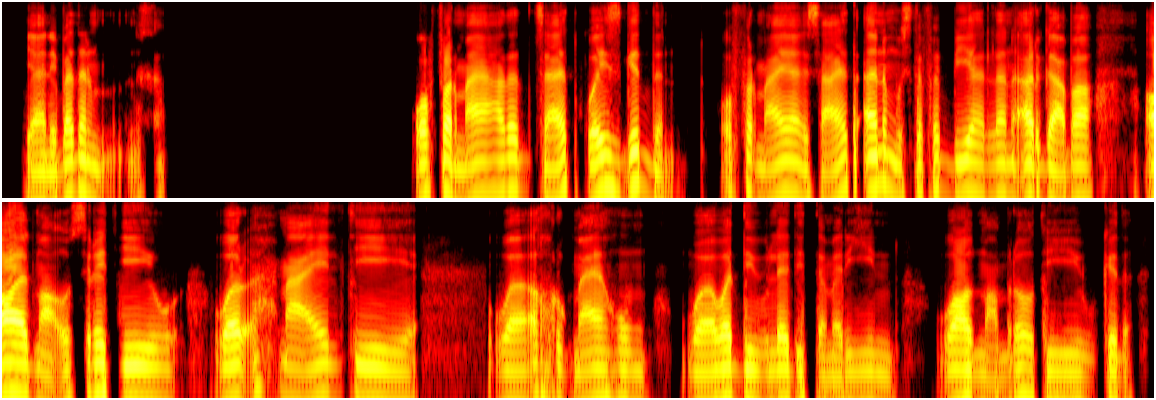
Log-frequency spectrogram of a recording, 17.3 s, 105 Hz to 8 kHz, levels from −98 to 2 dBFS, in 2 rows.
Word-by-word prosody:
يعني 95 0 -1
بدل 120 +3 +2
م 105 - -9
نخ - - -18 1.9
وفّر 115 +1 +4
معايّا 105 +4 +2
عدد 125 +1 0
ساعات 100 +1 0
كويس 125 +2 +2
جدًا، 125 - -1 0.4
وفّر - - -3
معايّا 110 +2 0
ساعات 125 +5 -1
أنا 135 +2 +5
مُستفاد 115 0 -5
بيها 120 0 0
اللي 110 +1 -2
أنا 115 0 0
أرجع 115 - +4
بقى 110 -1 +2 0.4
أقعد 115 -3 +9
مع 95 - -1
أُسرتي 110 0 0
و 105 -1 -8 0.2
واروح 110 +1 +2
مع 105 - -3
عيلتي، 105 -2 -3 0.5
وأخرج 100 +2 -2
معاهم 100 0 -3 0.3
واودّي 100 +2 +2
اولادي 95 0 -2
التمارين، 95 0 -8 0.3
واقعد 100 -2 +4
مع 85 -3 -7
مراتي 95 0 -4
وكده. 85 -2 -7
105 Hz, 125 wpm, -23 LUFS, 95-115 Hz, 1.9 s, أقعد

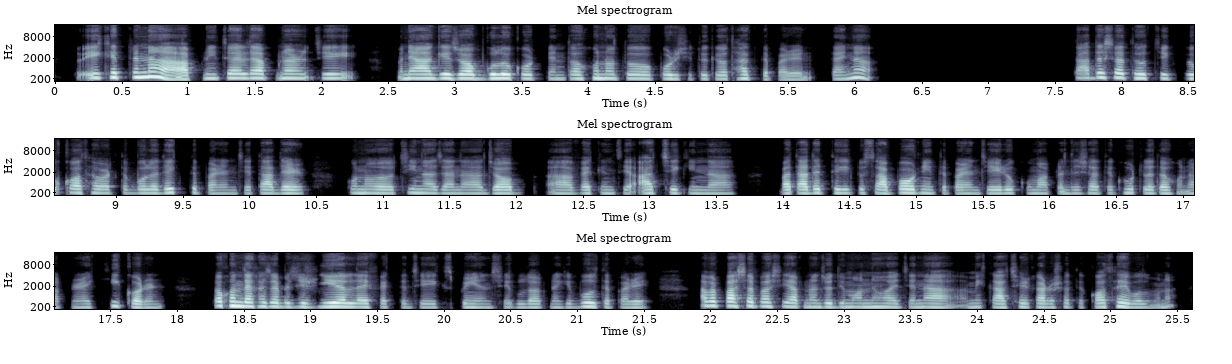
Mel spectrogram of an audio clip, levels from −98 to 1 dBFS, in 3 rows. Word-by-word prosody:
তো - - -18
এক্ষেত্রে 275 +3 +4
না 305 - +11 0.2
আপনি 190 +4 -6
চাইলে 240 0 +4
আপনার 235 0 0 0.2
যে 230 - 0 0.5
মানে 220 +1 +1
আগে 225 +1 +5
জবগুলো 225 +1 +7
করতেন 210 -1 -4
তখনও 220 +1 +1
তো 215 - 0 0.2
পরিচিত 205 -1 -3
কেউ 200 -1 -5
থাকতে 215 -3 -4
পারে, 85 0 -7 0.2
তাই 195 0 -8
না? 260 - +3 1.6
তাদের 270 +2 0
সাথে 250 -1 +3
হচ্ছে 225 0 -1
একটু 215 0 -6
কথাবার্তা 195 -1 -2
বলে 190 0 -1
দেখতে 210 0 -1
পারেন 175 0 -9
যে 175 - -10
তাদের 185 0 +1 0.4
কোন 195 -1 -6 0.3
চিনাজানা 185 -3 -6 0.2
জব 180 -1 +2 0.3
আ - - -4 0.2
ভ্যাকেন্সি 180 0 -7 0.2
আছে 190 +1 -5
কিনা? 175 -2 -9 0.5
বা 185 - +3
তাদের 195 +2 +3
থেকে 195 - -1
একটু 195 +1 -11
সাপোর্ট 195 +2 +4
নিতে 180 -1 -10
পারেন 175 0 -6
যে, - - -14
"এরকম 180 0 -6
আপনাদের 175 +1 -11
সাথে 180 0 -6
ঘটলে 200 -2 -4
তখন 180 - -4
আপনারা 175 +1 -12
কি 240 - -3
করেন?" 170 -1 0 0.4
তখন 245 +1 +8
দেখা 220 -1 +4
যাবে 205 -1 +1
যে 200 - +1
রিয়াল 210 0 +8
লাইফ 190 0 0
একটা 185 0 -19
যে 180 - -14
এক্সপেরিয়েন্স 180 0 -9
সেগুলো 175 0 -12
আপনাকে 180 +1 -13
বলতে 205 -3 +2
পারে। 170 0 -5 0.5
আবার 250 0 +4
পাশাপাশি 230 -2 +2
আপনার 200 0 -8
যদি 195 0 -3
মনে 195 0 -3
হয় 190 -1 -4
যে, 190 - -10
"না, 190 - +1 0.2
আমি 190 0 -9
কাছের 185 +1 -2
কারো 190 -1 -2
সাথে 190 -1 -12
কথাই 200 +1 +2
বলব 180 0 -9
না।" - - -14
195 Hz, 185 wpm, -21 LUFS, 180-215 Hz, 1.6 s, না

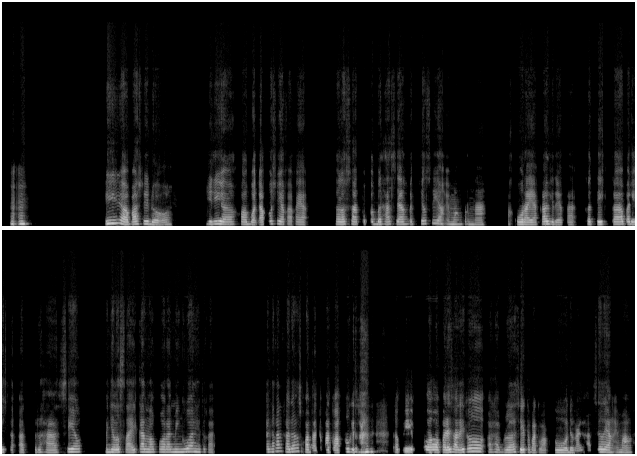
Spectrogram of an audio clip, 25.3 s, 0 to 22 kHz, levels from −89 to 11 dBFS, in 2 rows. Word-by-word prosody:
Mhm. 260 +1 +2 1.6
Iya, 310 +2 +4 0.2
pasti 250 +2 +1
dong. 200 0 -1 0.8
Jadi 240 +1 0
ya, 240 - +3 0.3
kalau 230 -2 -1
buat 210 -2 -1
aku 220 +4 -3
sih 270 0 -5
ya, - - 0
Kak, 120 - -7
kayak 220 -1 -6 0.6
salah 235 0 +1
satu 235 -1 -3
keberhasilan 235 0 -2
kecil 235 +5 -6
sih, 315 - -10
yang - - -4
emang 220 -1 -6
pernah 210 -2 -8 0.6
aku - - -25 0.2
rayakan 215 +3 +1
gitu 225 - -3
ya, - - -10
Kak. 210 0 -10 0.3
Ketika 235 0 +1 0.2
pada 240 -1 +2 0.2
saat - - -8 0.2
berhasil, 230 +4 -1 0.6
menyelesaikan 245 +1 +1
laporan 250 0 -2
mingguan 275 +3 +1
gitu, 255 -1 -11
Kak. - - -12 1.0
Karena 255 +2 -4
kan 320 +1 -2
kadang 285 +4 +1
suka 280 -7 0
enggak 210 -2 -3
tepat 230 0 +1
waktu 215 +7 -9
gitu - - -5
kan. 260 +3 +6 0.5
Tapi, 245 0 -4 0.2
eee, 245 - +4
pada 235 0 +7
saat 240 -2 +4
itu, 260 +4 +4 0.4
alhamdulillah 235 -1 -1
sih 235 -1 +7
tepat 220 -3 -3
waktu 105 - -9 0.3
dengan 210 -2 -3 0.2
hasil 250 - -2
yang 225 - 0
emang 220 -2 -4
235 Hz, 135 wpm, -23 LUFS, 225-255 Hz, 1.6 s, pada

